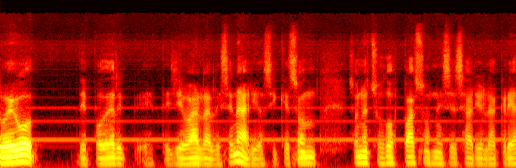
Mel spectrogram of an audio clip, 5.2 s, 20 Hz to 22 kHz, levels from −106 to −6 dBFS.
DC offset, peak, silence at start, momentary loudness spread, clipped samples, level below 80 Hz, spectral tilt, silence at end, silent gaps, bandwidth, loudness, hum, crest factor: under 0.1%; -8 dBFS; 0 s; 16 LU; under 0.1%; -62 dBFS; -6 dB/octave; 0 s; none; 16 kHz; -31 LUFS; none; 20 dB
